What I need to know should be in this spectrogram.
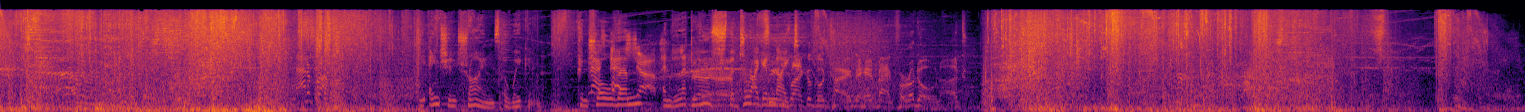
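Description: Game battle effects crackle, blast and zap rapidly.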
